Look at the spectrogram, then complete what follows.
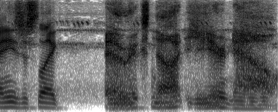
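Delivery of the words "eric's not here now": deep, creaky demonic drawl, very slow. Retelling what the fiance said when she asked if he was okay, deep, low demonic voice. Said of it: "some kind of like deep, low demonic voice".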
